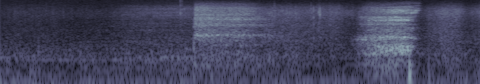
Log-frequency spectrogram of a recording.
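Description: A man's two short, audible intakes of breath, about a second in and again near the end, over quiet room tone.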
